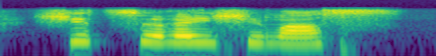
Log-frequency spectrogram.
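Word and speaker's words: 失礼します: Sa dulo naman, ang bigkas ng ganito, ma'am, is yung shitsureishimasu. Mas na lang po yung mga ano niyan, mas.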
